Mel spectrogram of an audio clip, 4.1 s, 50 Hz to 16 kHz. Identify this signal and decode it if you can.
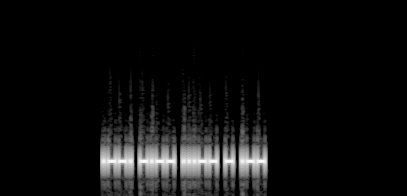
Morse code, heard as a keyed tone, about 44 wpm, 700 Hz. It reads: PY3TW
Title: DXCC-100 Call Signs - 5 Characters - 45wpm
